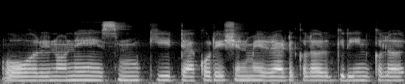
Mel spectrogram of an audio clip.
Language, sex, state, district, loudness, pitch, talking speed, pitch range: Hindi, female, Punjab, Fazilka, -15 LUFS, 190 Hz, 165 wpm, 185-195 Hz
